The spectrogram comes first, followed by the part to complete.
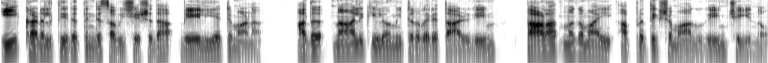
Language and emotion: Malayalam, neutral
